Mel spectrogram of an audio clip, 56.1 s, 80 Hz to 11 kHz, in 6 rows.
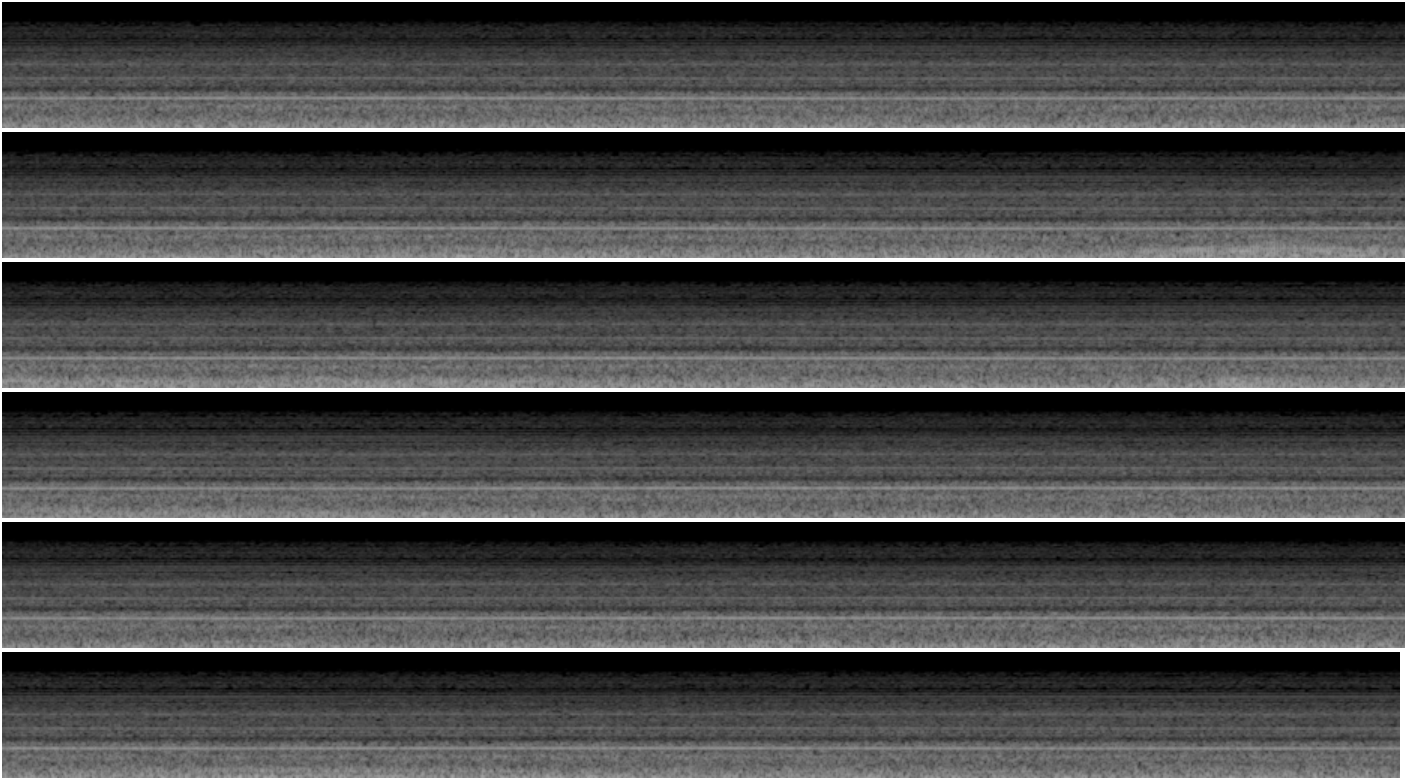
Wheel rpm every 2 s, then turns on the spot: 0, 0, 0, 0, 0, 0, 0, 0, 0, 0, 0, 0, 0, 0, 0, 0, 0, 0, 0, 0, 0, 0, 0, 0, 0, 0, 0, 0.
none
